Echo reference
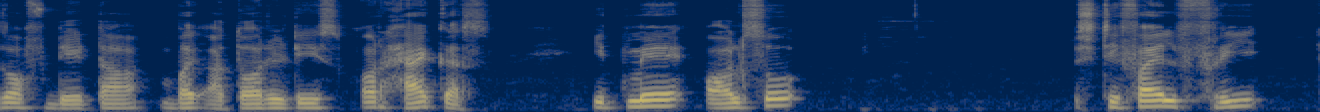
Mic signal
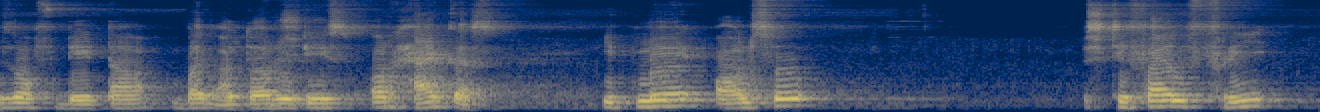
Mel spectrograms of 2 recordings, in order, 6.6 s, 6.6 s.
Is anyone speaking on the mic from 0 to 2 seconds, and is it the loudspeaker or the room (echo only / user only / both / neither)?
both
